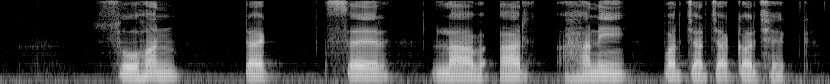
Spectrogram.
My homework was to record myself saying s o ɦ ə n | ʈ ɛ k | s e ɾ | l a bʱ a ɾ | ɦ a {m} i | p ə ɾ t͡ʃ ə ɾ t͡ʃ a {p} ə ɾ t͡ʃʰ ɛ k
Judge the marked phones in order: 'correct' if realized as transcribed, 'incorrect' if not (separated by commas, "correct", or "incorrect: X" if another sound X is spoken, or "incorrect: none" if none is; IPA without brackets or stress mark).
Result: incorrect: n, incorrect: k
